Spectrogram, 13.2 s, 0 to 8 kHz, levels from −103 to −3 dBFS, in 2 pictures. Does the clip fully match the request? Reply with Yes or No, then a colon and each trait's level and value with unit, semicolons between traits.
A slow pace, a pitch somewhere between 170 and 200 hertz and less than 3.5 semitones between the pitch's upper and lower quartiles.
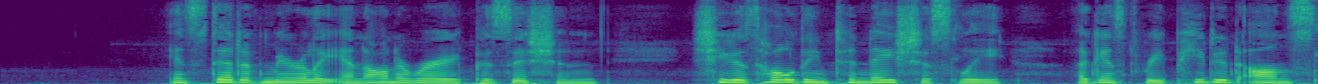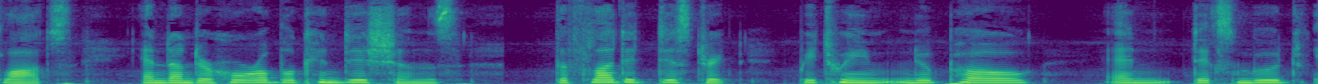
Yes: slow, 110 wpm; high, 190 Hz; average, 2.7 semitones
